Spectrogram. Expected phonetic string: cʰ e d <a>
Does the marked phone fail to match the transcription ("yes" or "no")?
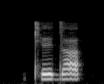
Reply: no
